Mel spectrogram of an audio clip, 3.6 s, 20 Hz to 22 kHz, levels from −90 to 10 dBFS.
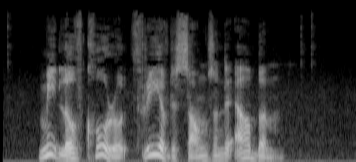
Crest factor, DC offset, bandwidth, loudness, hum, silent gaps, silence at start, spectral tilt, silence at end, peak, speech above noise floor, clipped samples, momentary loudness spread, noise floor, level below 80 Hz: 18 dB; under 0.1%; 16 kHz; -20 LUFS; none; none; 0.4 s; -5.5 dB/octave; 0.75 s; -2 dBFS; 31 dB; under 0.1%; 6 LU; -51 dBFS; -48 dBFS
